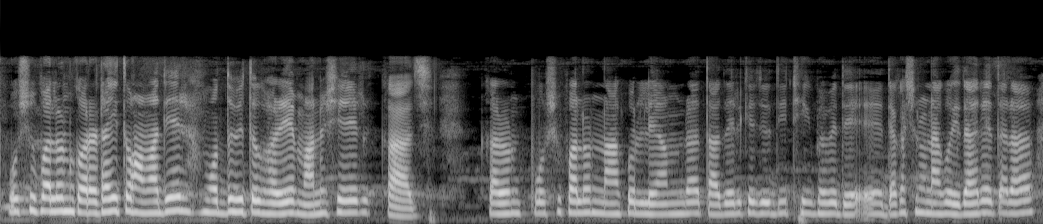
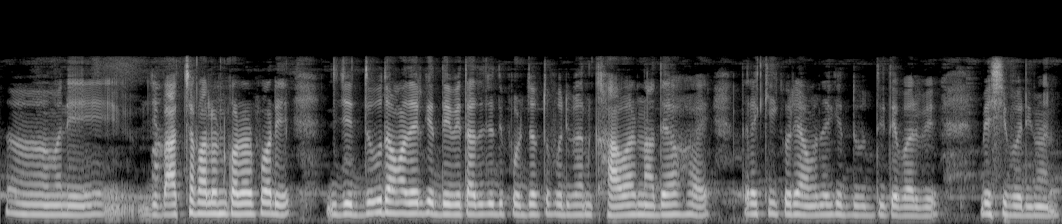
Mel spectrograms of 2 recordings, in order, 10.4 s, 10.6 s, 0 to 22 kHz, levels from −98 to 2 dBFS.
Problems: none marked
